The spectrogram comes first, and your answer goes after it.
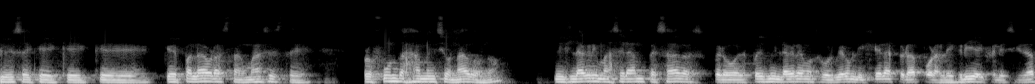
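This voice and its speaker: A man's unremarkable speaking voice at a medium pitch, with ordinary pitch variation and a moderate pace. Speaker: Bible language teacher. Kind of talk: teaching talk.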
